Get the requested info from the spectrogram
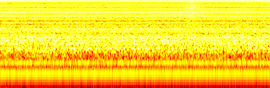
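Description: Heat gun running steadily on its lowest setting: a constant low hum with a faint airy hiss.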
